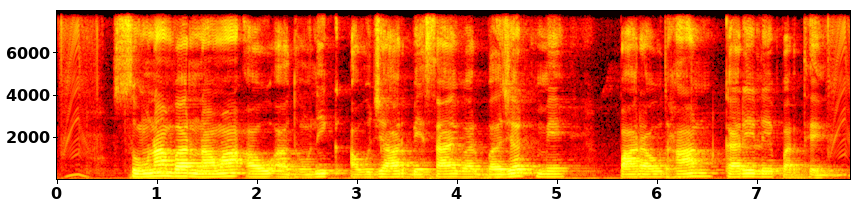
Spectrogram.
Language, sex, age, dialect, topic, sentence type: Chhattisgarhi, male, 18-24, Northern/Bhandar, banking, statement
